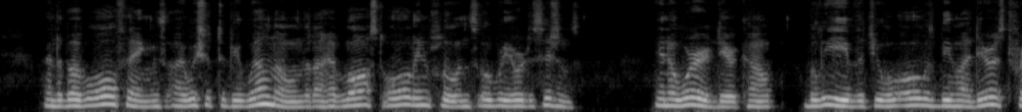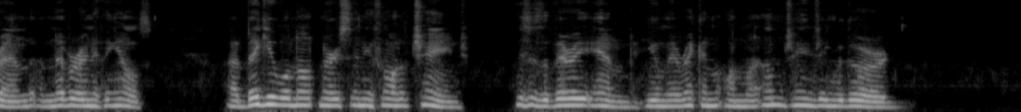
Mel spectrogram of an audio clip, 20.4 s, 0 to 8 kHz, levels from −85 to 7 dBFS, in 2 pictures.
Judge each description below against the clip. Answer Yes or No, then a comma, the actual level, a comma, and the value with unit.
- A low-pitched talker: No, medium, 165 Hz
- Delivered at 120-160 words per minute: No, average, 180 wpm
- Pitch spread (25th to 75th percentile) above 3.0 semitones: No, average, 2.7 semitones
